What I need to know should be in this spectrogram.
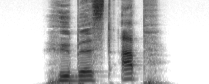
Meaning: second-person singular subjunctive II of abheben
- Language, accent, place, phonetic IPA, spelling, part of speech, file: German, Germany, Berlin, [ˌhyːbəst ˈap], hübest ab, verb, De-hübest ab.ogg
